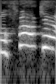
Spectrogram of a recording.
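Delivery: very high, high-pitched screaming. Retelling a shouting match seen in Parliament: imitating someone screaming. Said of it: "screaming at each other".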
